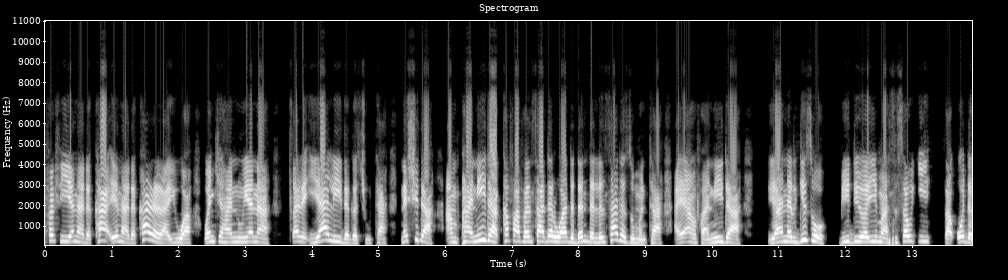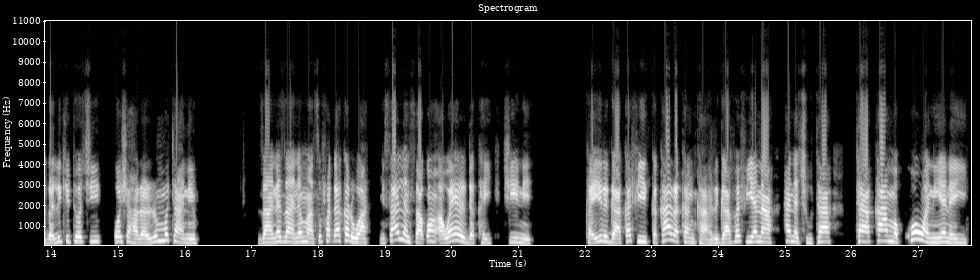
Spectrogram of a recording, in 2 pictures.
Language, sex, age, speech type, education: Hausa, male, 46-60, spontaneous, tertiary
